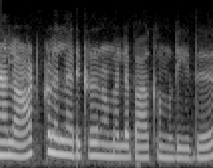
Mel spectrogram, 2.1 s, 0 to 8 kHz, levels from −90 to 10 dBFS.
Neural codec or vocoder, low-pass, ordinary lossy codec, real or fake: none; 7.2 kHz; none; real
